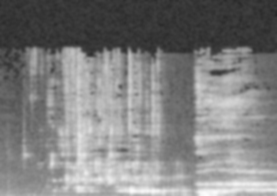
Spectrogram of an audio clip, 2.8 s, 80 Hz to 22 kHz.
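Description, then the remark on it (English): A 12-fluid-ounce, 9.5% alcohol brown beer is poured into a glass: a steady, splashy rush of liquid that turns into a gurgling fill, its pitch rising as the glass fills, continuing to the end. “And the pour.”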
